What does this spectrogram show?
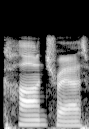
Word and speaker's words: contrast: that's a noun and it's pronounced contrast with the accent on the first syllable but the word contrast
